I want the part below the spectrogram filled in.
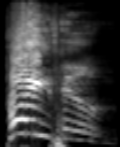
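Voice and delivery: screaming. Naming a number-five pick loudly to the group: screaming. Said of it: "Why did you scream it?".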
